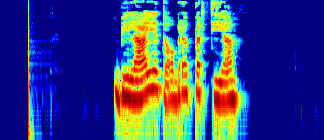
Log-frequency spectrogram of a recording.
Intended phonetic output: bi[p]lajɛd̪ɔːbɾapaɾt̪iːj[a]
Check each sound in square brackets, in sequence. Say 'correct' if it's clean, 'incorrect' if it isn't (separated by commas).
incorrect, correct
